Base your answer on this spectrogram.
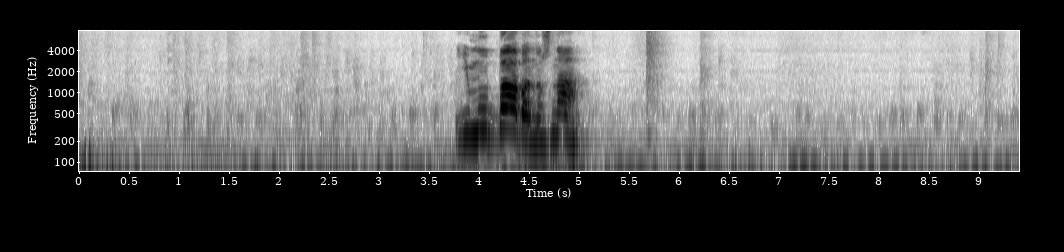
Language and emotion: Russian, angry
